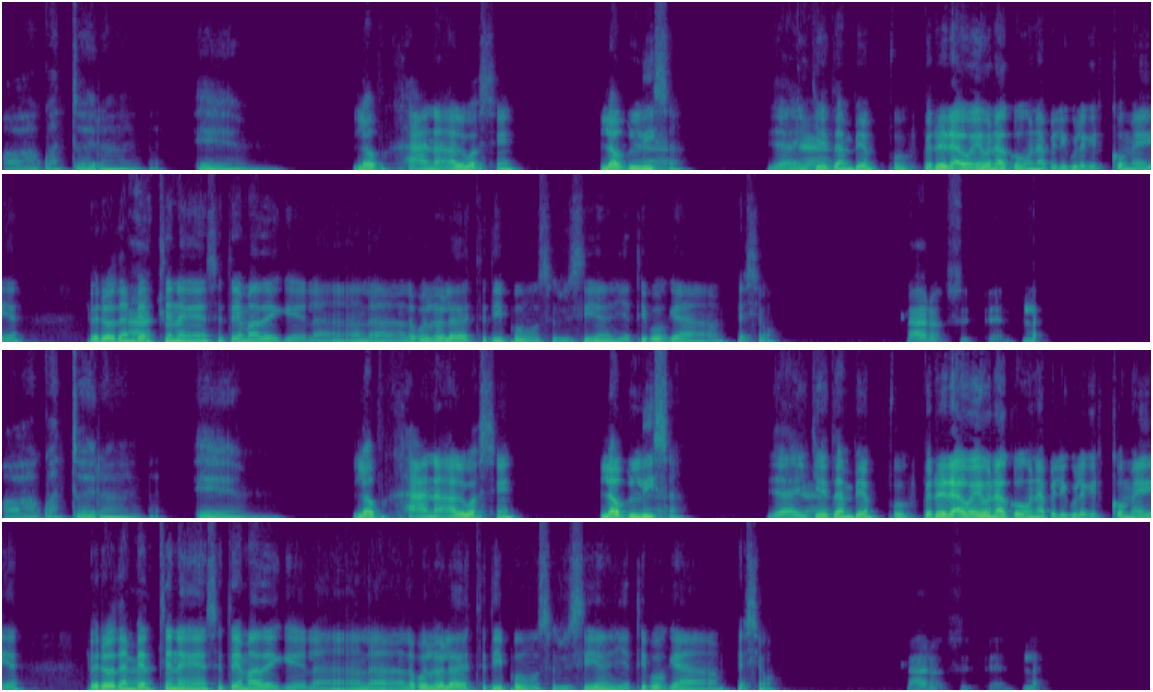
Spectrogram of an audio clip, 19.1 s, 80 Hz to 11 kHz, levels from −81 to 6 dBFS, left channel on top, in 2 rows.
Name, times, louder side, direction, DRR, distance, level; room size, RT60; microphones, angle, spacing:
voice 1, 0.0-1.3 1.6-2.3 2.9-4.3 5.0-5.7 6.4-9.7 10.3-16.0, right 2 dB, 20° right, 0.4 m, -27 dB
voice 2, 5.1-5.6 6.5-7.0 10.6-11.1 17.1-18.2, left 5 dB, 90° left, 0.5 m, -37 dB
5.7 x 3.3 x 2.4 m
head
